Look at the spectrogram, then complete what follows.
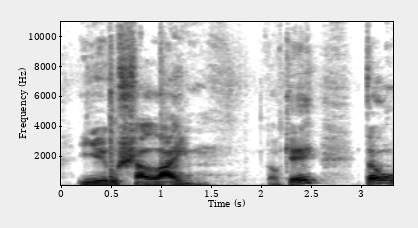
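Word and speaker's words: ירושלים: Yerushalayim, lembrando da sílaba tônica sempre no final. Yerushalayim, tá ok?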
